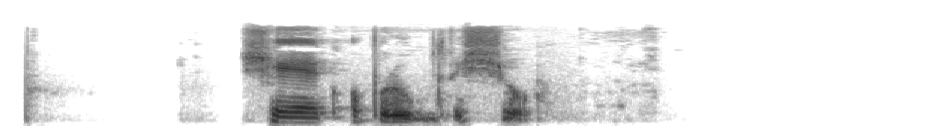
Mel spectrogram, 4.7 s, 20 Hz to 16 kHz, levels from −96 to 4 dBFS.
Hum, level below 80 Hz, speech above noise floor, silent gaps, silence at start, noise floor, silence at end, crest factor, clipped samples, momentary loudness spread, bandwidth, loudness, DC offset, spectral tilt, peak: none; -68 dBFS; 49 dB; none; 1.2 s; -67 dBFS; 2.05 s; 22 dB; under 0.1%; 11 LU; 7.6 kHz; -19 LUFS; under 0.1%; -3.5 dB/octave; -2 dBFS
